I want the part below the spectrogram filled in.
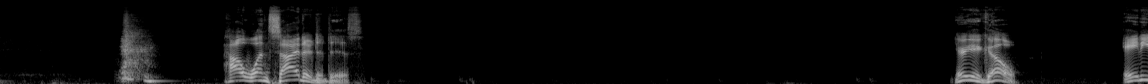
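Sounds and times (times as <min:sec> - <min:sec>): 
person sneezing: 0:01.2 - 0:01.7
speech: 0:02.3 - 0:03.7, 0:09.6 - 0:10.2, 0:11.2 - 0:11.4.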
